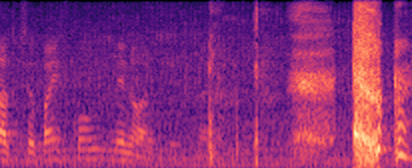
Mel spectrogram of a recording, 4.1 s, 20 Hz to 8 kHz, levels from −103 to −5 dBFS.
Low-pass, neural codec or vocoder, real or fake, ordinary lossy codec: none; none; real; none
